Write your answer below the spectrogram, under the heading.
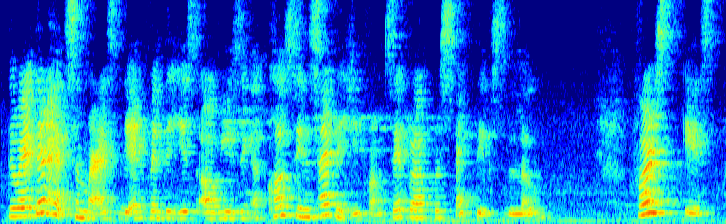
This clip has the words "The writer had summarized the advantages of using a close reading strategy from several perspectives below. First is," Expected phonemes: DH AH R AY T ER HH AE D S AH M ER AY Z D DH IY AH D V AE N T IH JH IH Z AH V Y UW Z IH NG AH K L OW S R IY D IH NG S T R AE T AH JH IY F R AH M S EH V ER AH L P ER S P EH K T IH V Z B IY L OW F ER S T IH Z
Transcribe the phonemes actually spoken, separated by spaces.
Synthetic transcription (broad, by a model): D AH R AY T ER HH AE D S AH M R AY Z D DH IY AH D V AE N T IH JH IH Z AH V Y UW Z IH NG AH K OW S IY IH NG S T R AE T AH JH IY F R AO M S EH V ER AH L P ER S P EH K T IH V S B IY L OW F ER S T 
